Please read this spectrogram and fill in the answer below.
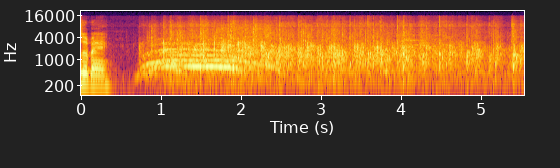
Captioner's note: audience clapping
